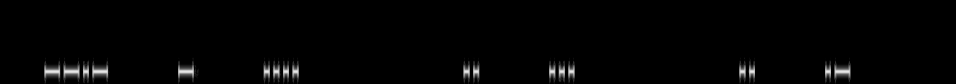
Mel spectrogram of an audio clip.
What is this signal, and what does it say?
Morse code, heard as a keyed tone, about 25 wpm, spaced as for 10 wpm, 600 Hz. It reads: QTH IS IA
